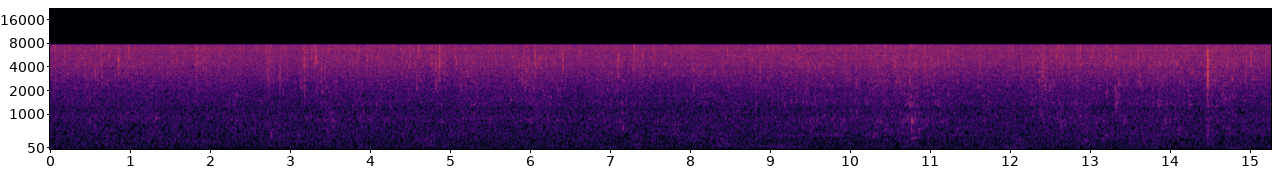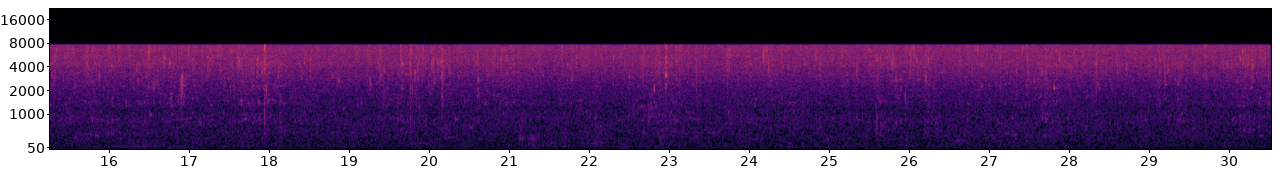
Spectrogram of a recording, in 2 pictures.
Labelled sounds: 22.6	22.9	water noise, 1.1 to 1.3 kHz

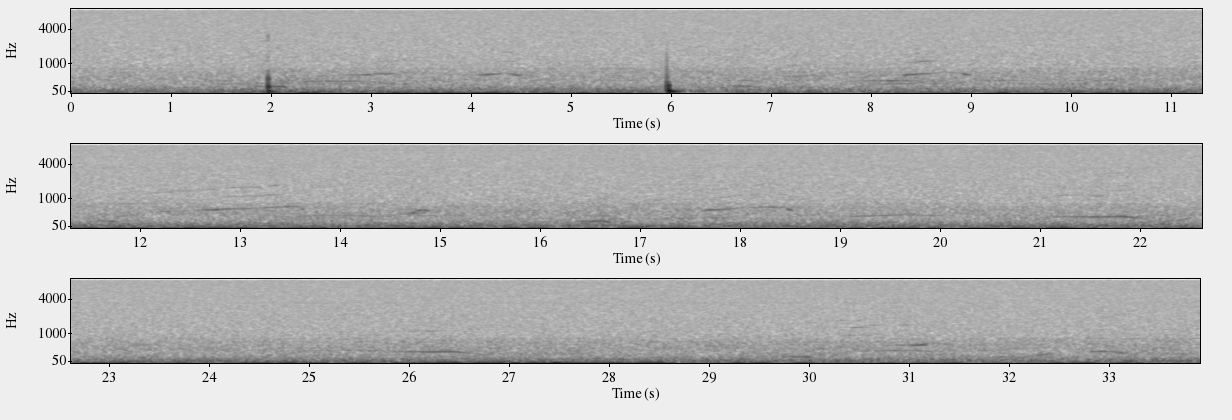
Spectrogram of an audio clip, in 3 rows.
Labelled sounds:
8.4	8.6	humpback whale, 1.0 to 1.2 kHz
13.1	13.4	humpback whale, 1.1 to 1.2 kHz
13.8	14.2	humpback whale, 1.5 to 1.7 kHz

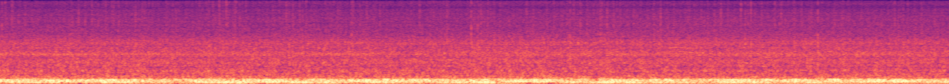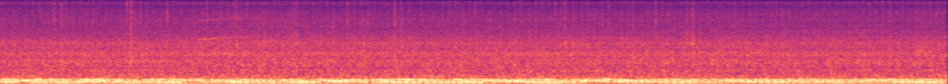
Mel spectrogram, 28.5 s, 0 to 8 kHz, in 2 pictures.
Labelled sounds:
17.2	17.7	killer whale, southern resident, 1.9 to 2.2 kHz

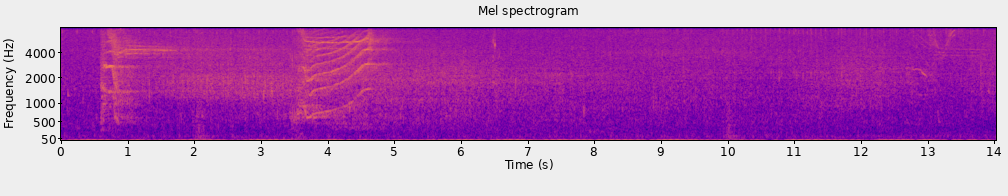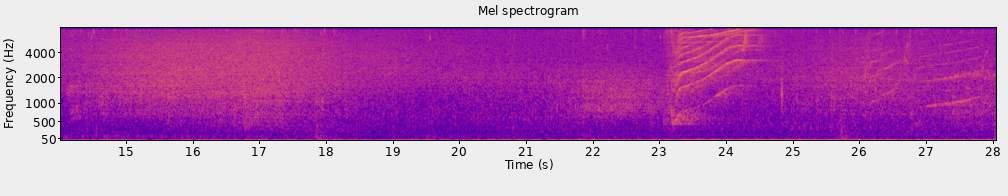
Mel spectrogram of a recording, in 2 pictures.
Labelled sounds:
0.6	1.9	killer whale, southern Alaska resident, 0.32 to 8.0 kHz
3.4	4.9	killer whale, southern Alaska resident, 0.28 to 8.0 kHz
12.9	14.0	killer whale, southern Alaska resident, 1.5 to 7.3 kHz
23.2	24.7	killer whale, southern Alaska resident, 0.18 to 8.0 kHz
26.0	28.0	killer whale, southern Alaska resident, 0.55 to 8.0 kHz

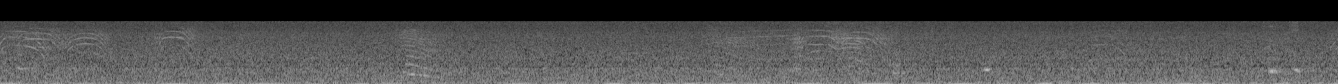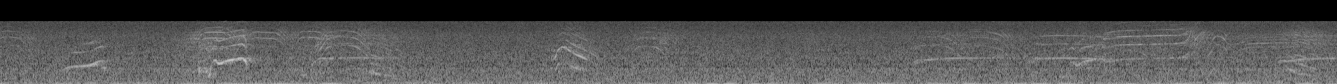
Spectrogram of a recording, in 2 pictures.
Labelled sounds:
0.2	1.0	killer whale, northern resident, A clan, AB subclan, 3.0 to 5.5 kHz
1.6	1.9	killer whale, northern resident, A clan, AB subclan, 3.1 to 4.8 kHz
8.1	8.8	killer whale, northern resident, A clan, AB subclan, 2.0 to 5.0 kHz
14.0	14.5	killer whale, northern resident, A clan, AB subclan, 0.80 to 1.2 kHz
15.4	17.1	killer whale, northern resident, A clan, AB subclan, 0.93 to 5.8 kHz
18.9	19.3	killer whale, northern resident, A clan, AB subclan, 1.2 to 2.3 kHz
22.5	26.7	killer whale, northern resident, A clan, AB subclan, 0.86 to 5.6 kHz

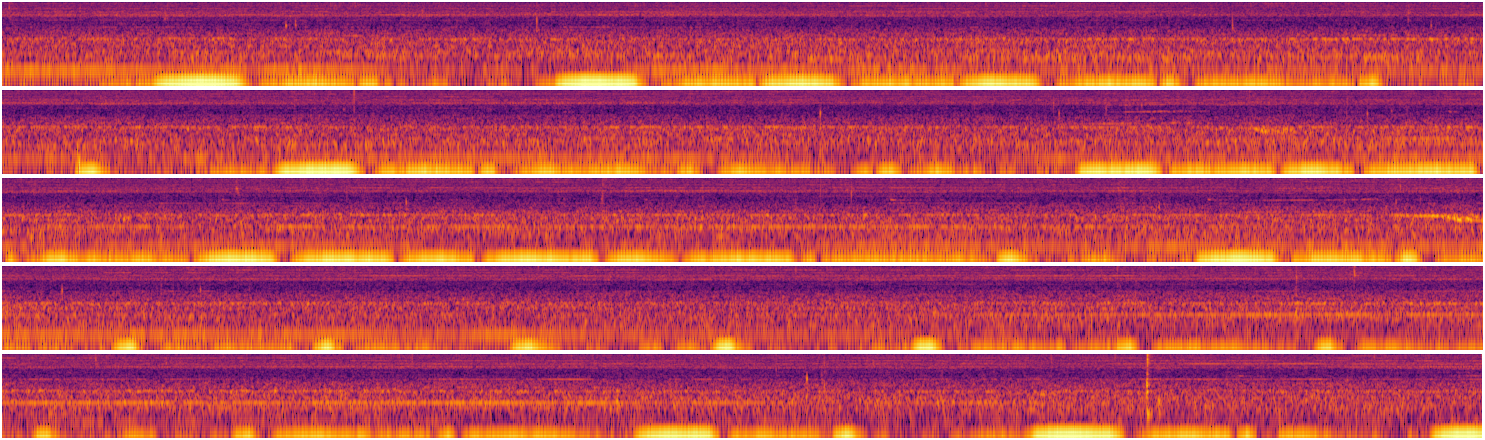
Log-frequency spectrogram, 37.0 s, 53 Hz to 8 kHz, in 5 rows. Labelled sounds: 12.9	13.8	killer whale, southern resident, J pod, call S01, 0.50 to 3.8 kHz
21.1	22.2	killer whale, southern resident, J pod, call S01, 0.40 to 2.5 kHz
22.7	27.7	vessel noise, 0 to 8.0 kHz

